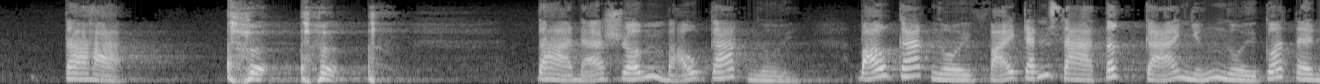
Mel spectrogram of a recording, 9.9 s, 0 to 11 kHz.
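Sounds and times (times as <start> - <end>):
speech: 0.5 - 1.0, 1.8 - 2.7, 4.0 - 9.8
hoarse raspy voice coughing violently: 1.7 - 3.2.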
